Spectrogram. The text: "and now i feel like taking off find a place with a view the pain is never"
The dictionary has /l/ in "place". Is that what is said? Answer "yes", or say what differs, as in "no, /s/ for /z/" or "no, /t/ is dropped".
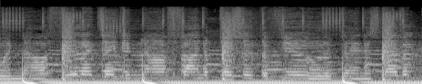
no, /l/ is dropped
